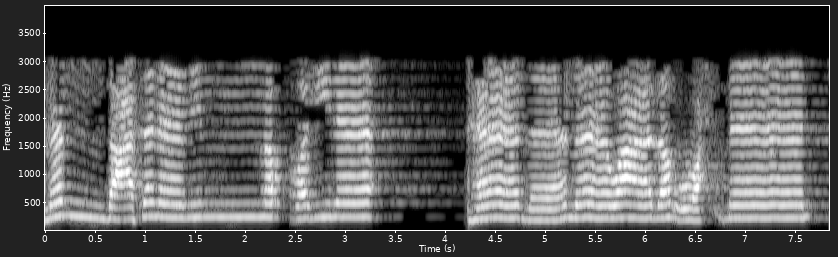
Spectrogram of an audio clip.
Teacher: وقفت على كلمة مرقدنا من غير أن أخذ نفسا ثم قلت هذا ما وعد الرحمن · Term: السكت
